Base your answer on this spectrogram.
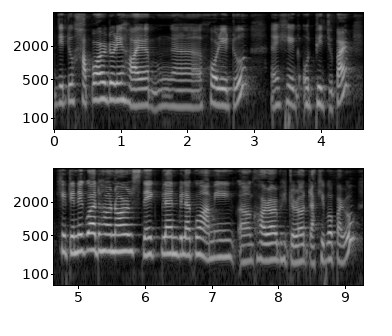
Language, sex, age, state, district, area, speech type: Assamese, female, 45-60, Assam, Tinsukia, urban, spontaneous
